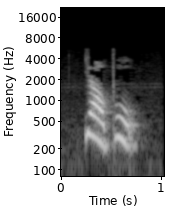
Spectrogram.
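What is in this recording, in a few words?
"要不", Mandarin Chinese; hsk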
